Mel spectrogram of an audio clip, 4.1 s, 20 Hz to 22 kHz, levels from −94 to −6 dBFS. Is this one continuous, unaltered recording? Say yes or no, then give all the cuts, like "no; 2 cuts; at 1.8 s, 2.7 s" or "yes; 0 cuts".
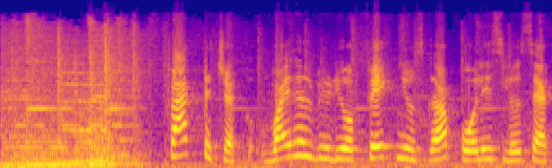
no; 1 cut; at 0.9 s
